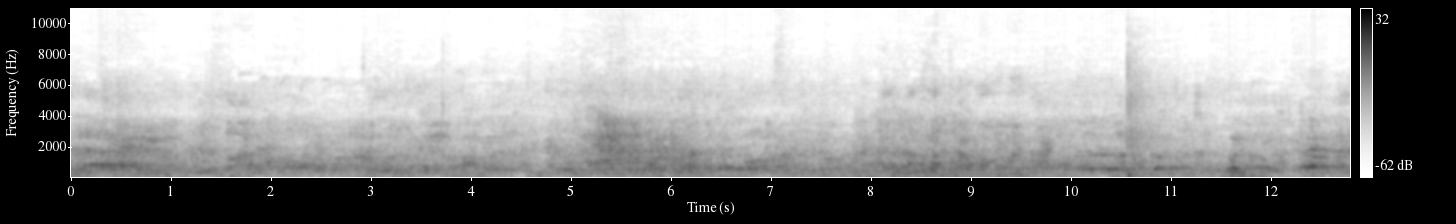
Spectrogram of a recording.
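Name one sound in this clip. A large crowd chatters and calls out steadily in a big echoing hall.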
